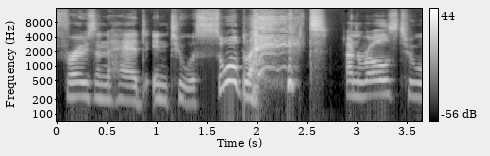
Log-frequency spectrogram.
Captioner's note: laughs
